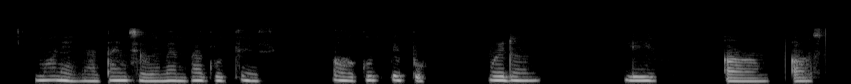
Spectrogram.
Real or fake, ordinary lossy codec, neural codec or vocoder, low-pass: real; none; none; 5.4 kHz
